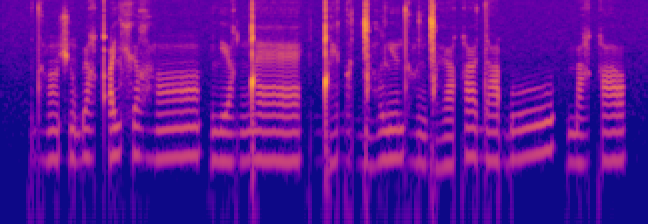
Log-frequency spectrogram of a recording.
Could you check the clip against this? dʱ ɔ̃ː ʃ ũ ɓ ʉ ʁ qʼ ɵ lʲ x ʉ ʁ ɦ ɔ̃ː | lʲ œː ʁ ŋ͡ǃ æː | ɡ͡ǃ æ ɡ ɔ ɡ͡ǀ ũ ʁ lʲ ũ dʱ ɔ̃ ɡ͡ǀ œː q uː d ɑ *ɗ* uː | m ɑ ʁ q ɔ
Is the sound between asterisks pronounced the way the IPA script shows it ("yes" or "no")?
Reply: no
